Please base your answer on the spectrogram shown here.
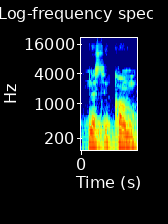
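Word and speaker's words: comb: य पर आर है कम कम क होता ना कम कम कंगी सॉरी सॉरी कॉम लिखा की सीओ एम बी कॉम कॉम कॉम य पर बी साइलेंट कर देना कॉम क्रोज चलो 15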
